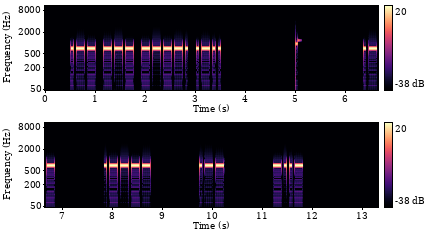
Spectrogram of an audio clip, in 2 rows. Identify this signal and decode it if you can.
Morse code, heard as a keyed tone, about 23 wpm, spaced as for 11 wpm, 700 Hz. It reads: WO9L W1WX
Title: USA Call Signs - 4 Characters - 6x Character Spacing - 22wpm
